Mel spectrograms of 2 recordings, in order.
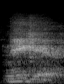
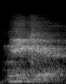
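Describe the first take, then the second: Both takes have the same delivery.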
